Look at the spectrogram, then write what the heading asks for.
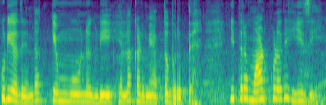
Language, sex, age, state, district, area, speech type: Kannada, female, 30-45, Karnataka, Mandya, rural, spontaneous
